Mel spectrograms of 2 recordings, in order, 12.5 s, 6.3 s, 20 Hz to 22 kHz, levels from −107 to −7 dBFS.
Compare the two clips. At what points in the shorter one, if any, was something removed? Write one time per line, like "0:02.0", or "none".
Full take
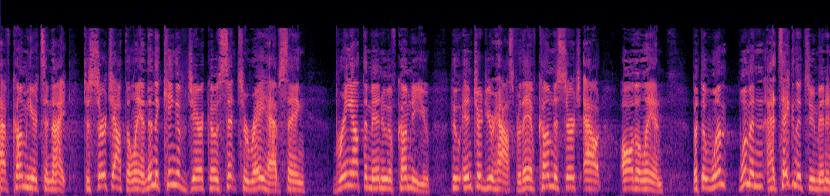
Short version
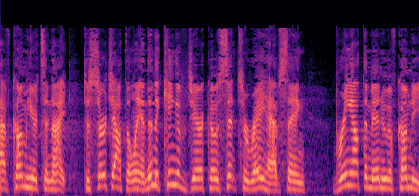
none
